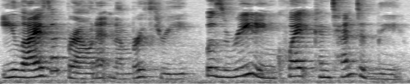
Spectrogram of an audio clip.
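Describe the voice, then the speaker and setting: A woman with a slightly high, fairly bright voice reads a rhyming picture book to preschoolers, expressive and a little slow. She's a read-aloud storyteller for young children. The recording sounds roomy, with faint background noise.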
